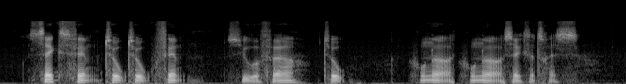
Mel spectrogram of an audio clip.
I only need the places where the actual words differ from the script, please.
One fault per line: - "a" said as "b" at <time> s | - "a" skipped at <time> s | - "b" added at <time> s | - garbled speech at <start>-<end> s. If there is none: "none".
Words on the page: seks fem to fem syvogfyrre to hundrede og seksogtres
- "to" added at 1.3 s
- "hundrede og" added at 4.6 s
